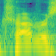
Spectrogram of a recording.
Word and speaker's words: Traverse City: I'm from Traverse City, pronounced Travers, Michigan, and so I've been lucky enough to go to a few training camps up here.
